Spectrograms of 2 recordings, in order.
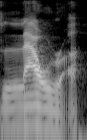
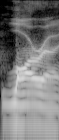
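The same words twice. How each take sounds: First: The first syllable sounds like 'lao'. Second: The first syllable sounds like 'law'. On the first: The speaker calls it right. "L A U is Lao" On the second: The speaker calls it wrong. "It is not Laura"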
